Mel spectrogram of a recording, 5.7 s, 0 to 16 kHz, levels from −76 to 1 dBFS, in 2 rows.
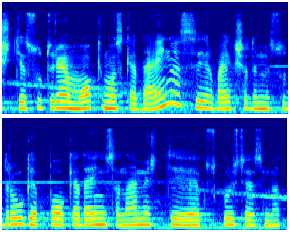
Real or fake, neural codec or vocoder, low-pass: real; none; 10.8 kHz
